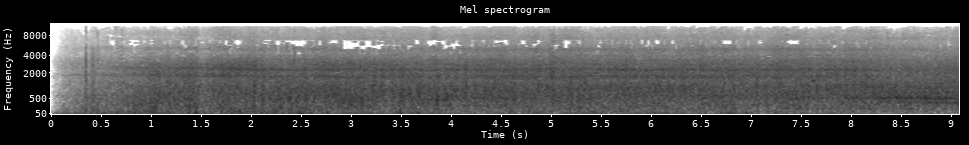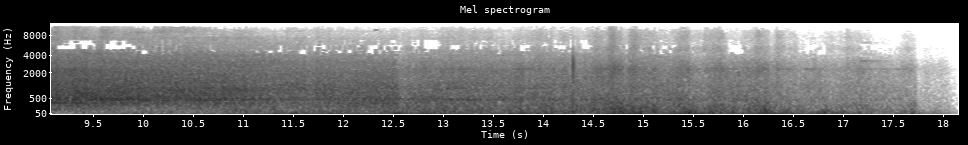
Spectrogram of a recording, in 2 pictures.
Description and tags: Class 91 DVT Lead through Finsbury Park
Set of Mark 4 coaches lead by DVT pushed by a Class 91 passes express through Finsbury Park Station. Sound of departing station Class 313 at beginning of recording.
91, mainline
